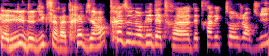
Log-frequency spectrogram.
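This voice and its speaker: A woman's put-on character voice, high-pitched and hoarse, with lively intonation, moderate pace and very even loudness, in a dry, close sound with no echo. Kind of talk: casual podcast interview.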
